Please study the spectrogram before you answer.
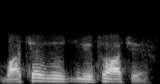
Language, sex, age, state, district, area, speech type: Bengali, male, 60+, West Bengal, Hooghly, rural, conversation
